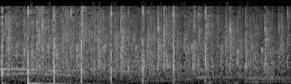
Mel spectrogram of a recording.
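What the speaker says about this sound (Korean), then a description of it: "박수가. 다시 한번 쳐봐요." Church congregation clapping at an evening revival service, with sharp, loud individual claps standing out over a busy background of many hands.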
